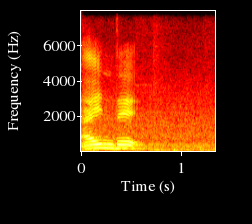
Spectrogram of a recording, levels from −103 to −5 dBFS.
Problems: none marked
